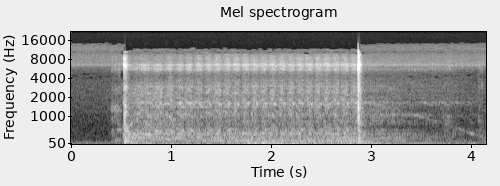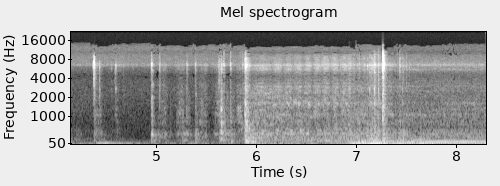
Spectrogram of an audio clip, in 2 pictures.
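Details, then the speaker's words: Morris Minor just converted from electronic ignition back to points, set by eye at about 15, battery at 12.2 volts. Short cranking bursts, then the engine catches and settles into an even, steady run; normal start. "he's away. And he's sounding alright."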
